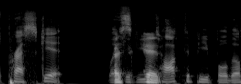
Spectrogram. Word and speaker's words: Prescott: pronounced prescott not prescott it's pronounced prescott like a biscuit prescott oh wow cause it's spelled no i think press scott right like prescott i think no it's press skit talk to people they'll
